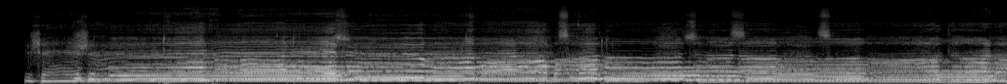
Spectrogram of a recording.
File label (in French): noel tenor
